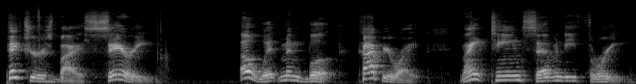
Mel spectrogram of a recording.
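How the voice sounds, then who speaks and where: A children's show host reading a storybook aloud in a playful, theatrical, expressive way. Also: medium pitch, slow.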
